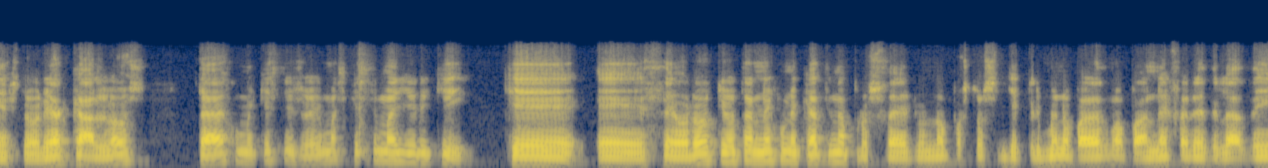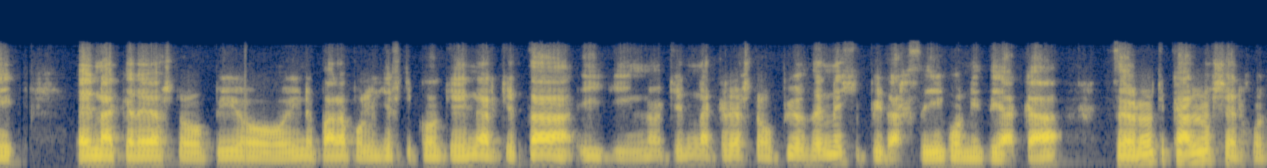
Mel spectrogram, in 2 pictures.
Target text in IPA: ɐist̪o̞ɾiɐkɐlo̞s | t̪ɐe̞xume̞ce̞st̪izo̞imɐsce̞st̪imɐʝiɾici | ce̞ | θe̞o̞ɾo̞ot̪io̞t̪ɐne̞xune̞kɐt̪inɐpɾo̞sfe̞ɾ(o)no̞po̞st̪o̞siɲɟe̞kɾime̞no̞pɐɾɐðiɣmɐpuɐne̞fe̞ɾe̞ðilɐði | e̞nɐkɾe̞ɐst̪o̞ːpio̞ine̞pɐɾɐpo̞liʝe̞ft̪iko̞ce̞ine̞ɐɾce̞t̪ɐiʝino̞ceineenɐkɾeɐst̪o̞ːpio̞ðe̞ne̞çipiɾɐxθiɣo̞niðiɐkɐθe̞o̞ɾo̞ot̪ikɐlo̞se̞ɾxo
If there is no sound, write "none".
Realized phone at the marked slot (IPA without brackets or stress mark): u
